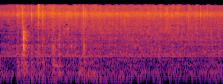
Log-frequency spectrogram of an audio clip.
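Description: Spiced masala sizzling steadily in a non-stick pan as chicken pieces are added, with a few faint clicks in the first two seconds.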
